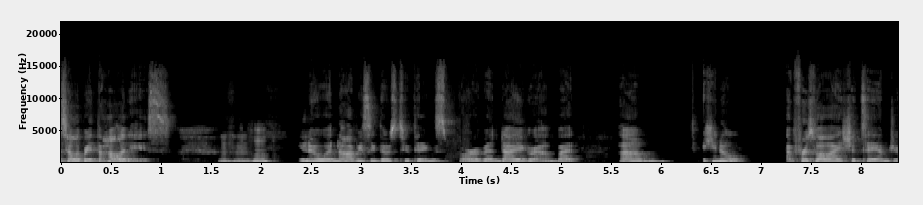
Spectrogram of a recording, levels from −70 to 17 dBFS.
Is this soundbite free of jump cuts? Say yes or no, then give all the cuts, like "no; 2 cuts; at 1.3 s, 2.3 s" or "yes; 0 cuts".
yes; 0 cuts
